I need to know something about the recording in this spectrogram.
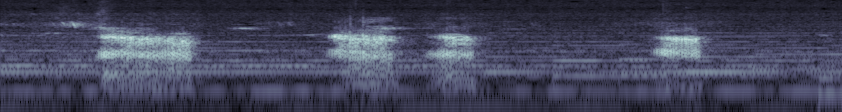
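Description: An antelope giving four short, harsh calls, the first the longest and the middle two close together, over background piano music.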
